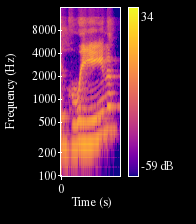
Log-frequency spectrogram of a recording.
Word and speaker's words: Gruene: We also went to Gruene, Texas which is spelled g r u e n e.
